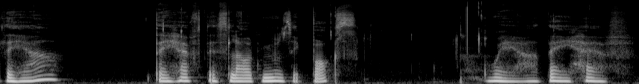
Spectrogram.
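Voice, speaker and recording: A German woman, a native German speaker talking in English, whispering softly in a gentle ASMR chat. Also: low-pitched, flat delivery, breathy edge, dry recording. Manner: soft, slow, unhurried whisper with gentle pauses. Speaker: ASMR creator.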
